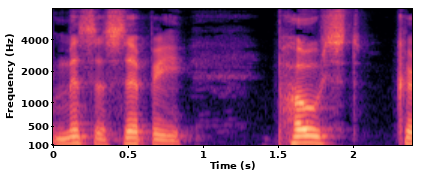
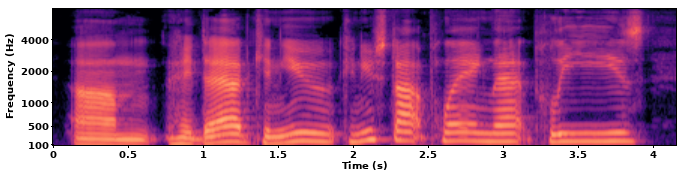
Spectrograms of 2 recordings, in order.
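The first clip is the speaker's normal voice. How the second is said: put-on sweet, cute four-year-old girl voice, high and slow; 6 semitones higher, 3 dB quieter than usual. A father retells what his four-year-old said to him, in Mallory's cute little girl voice. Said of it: "in that little cute four-year-old little girl voice".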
